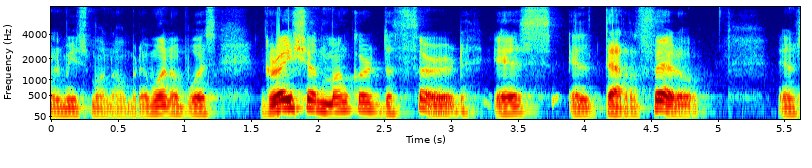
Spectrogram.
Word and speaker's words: Grachan Moncur: Así que entró eh Graycian Monker tercero en una familia en la cual la música tenía eh presencia. Pero bueno, si ustedes no saben cómo pronunciar el nombre de este trombonista, es Grayan Monker the, el tercero.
